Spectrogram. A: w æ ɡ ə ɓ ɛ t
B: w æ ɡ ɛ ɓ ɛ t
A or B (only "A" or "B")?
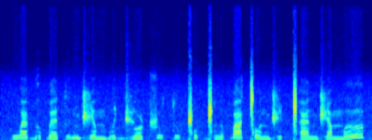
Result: A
